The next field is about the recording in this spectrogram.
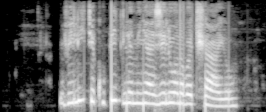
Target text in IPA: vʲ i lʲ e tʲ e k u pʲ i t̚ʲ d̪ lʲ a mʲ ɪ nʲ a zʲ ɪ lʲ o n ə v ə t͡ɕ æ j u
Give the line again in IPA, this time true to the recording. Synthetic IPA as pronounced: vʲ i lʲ i tʲ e k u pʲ i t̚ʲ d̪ lʲ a mʲ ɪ nʲ a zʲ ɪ lʲ o n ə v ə t͡ɕ a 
